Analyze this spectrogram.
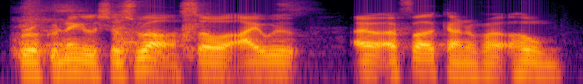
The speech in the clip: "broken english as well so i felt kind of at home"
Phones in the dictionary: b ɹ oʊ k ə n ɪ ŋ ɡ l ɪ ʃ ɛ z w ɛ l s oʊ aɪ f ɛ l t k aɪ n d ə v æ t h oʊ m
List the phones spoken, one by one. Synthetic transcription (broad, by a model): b ɹ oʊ k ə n ɪ ŋ ɡ l ɪ ʃ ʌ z w ɛ l s oʊ aɪ f ɛ l t k aɪ n d ə v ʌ t h oʊ m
